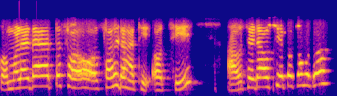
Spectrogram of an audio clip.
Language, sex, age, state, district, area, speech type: Odia, female, 30-45, Odisha, Ganjam, urban, conversation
